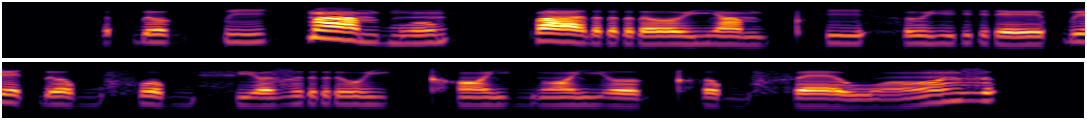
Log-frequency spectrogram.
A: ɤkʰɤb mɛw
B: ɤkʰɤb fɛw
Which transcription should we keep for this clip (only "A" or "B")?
B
